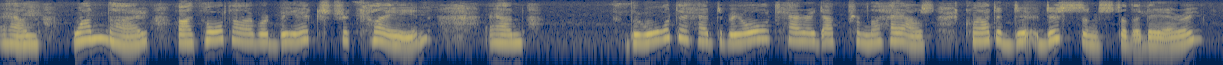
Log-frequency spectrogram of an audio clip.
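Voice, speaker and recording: The speech moves at a very slow pace with lively intonation, with noticeable background noise behind it. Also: woman. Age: 80s+. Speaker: former dairy farm worker. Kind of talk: oral history recollection.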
